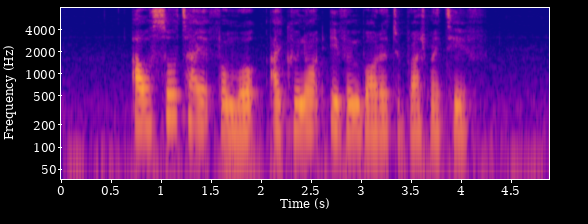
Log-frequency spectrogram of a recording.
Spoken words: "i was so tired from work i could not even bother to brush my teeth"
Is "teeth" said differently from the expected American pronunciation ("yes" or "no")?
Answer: yes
